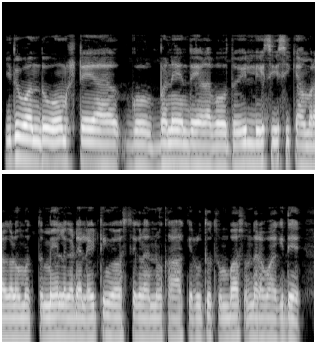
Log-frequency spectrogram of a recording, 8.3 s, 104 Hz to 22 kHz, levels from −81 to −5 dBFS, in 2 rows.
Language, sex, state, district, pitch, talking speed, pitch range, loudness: Kannada, male, Karnataka, Koppal, 115 Hz, 150 wpm, 110-125 Hz, -17 LUFS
